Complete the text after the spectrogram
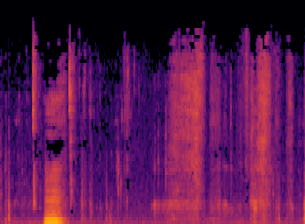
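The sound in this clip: Chewing food while tasting a dish, with soft, irregular mouth and crunching noises and a brief hummed vocal sound near the start.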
